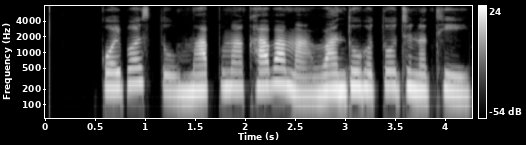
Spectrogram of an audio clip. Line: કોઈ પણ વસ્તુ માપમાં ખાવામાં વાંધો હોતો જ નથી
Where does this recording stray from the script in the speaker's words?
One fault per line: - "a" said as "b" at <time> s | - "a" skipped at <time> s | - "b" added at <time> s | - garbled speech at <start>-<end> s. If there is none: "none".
- "પણ" skipped at 0.8 s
